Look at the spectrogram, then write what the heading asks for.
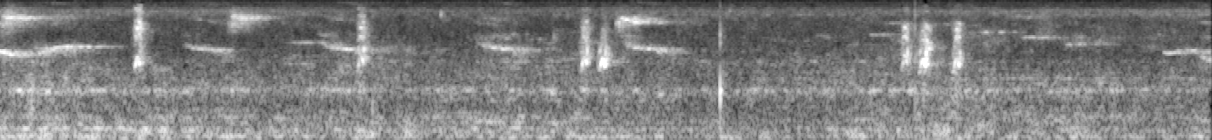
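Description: Small bird chirping: short, high calls that curve downward, mixed with sharp clicky chips, repeated about every second.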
